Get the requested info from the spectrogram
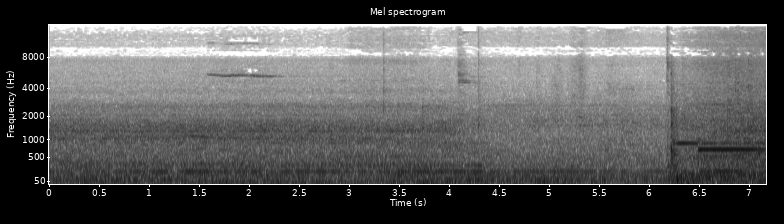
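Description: MTR M-train running steadily with a low hum as it slows into a station. About six seconds in, the descending two-note door chime sounds as the doors open, and it is louder than the running noise.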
